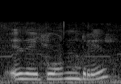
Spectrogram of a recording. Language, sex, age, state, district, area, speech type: Tamil, female, 45-60, Tamil Nadu, Mayiladuthurai, rural, spontaneous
